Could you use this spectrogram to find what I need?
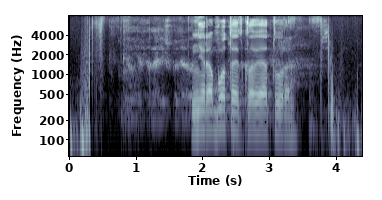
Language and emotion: Russian, neutral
